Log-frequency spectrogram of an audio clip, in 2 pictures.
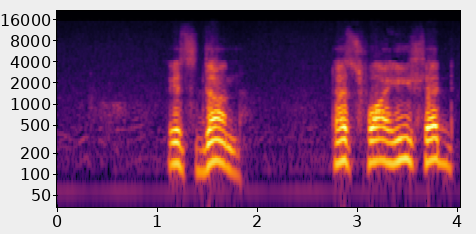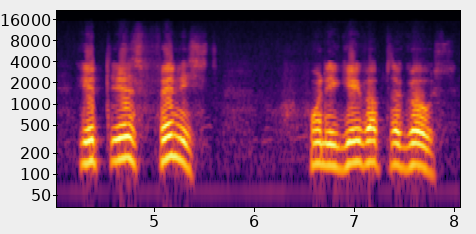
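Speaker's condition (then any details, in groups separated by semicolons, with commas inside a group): Stroke; arterial aneurysm found on x-rays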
